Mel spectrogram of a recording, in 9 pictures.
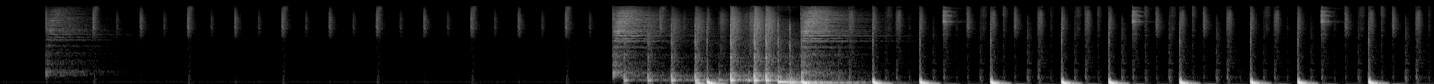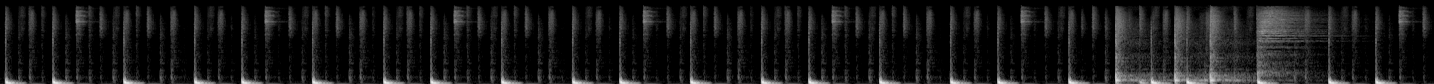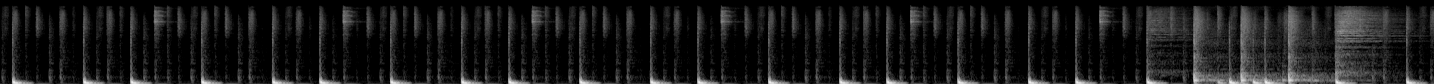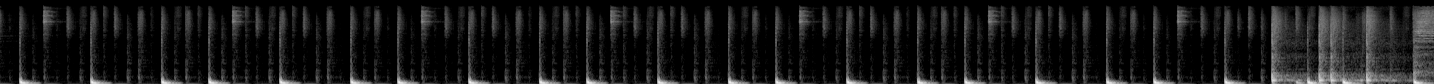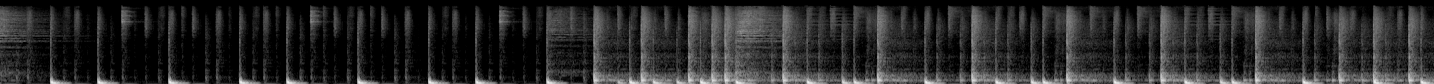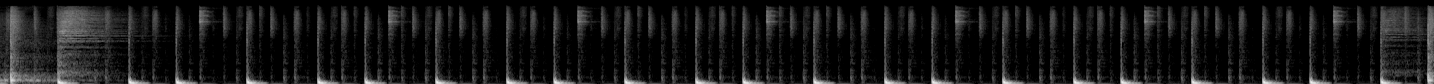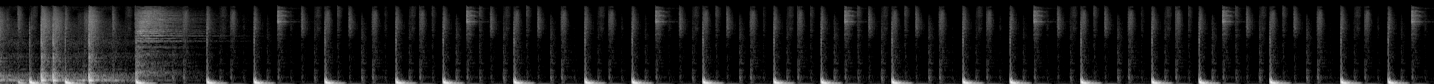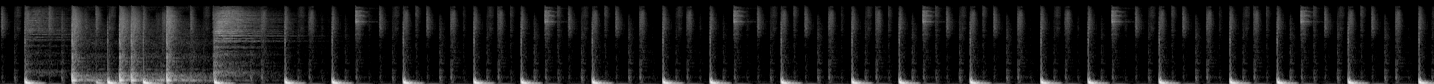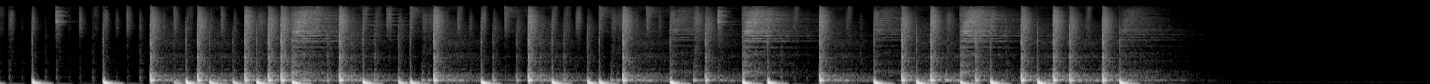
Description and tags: News Beat
Thought this would make the perfect, very unique style to use drums as filler background music during a very important statement or speech. This track is a little over two minutes long and has just enough soft beats to NOT distract the listener to what is being said.
This was recorded using a Yamaha keyboards GuitarPop style drum rhythm, Audacity & a little improvisation. I must admit...I like what I hear and I think - SO WILL YOU!
No acknowledgement to me is necessary but maybe a shout-out to Yamaha would seem in order.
